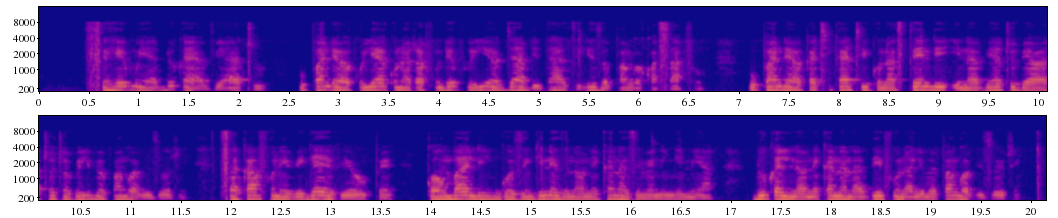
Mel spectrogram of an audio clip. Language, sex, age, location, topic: Swahili, male, 18-24, Nairobi, finance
